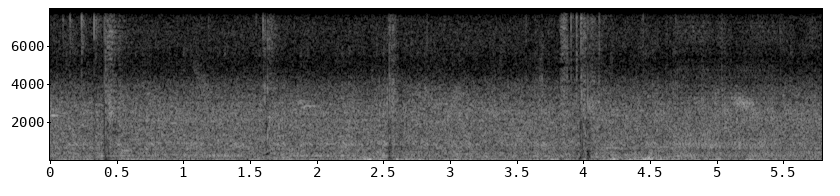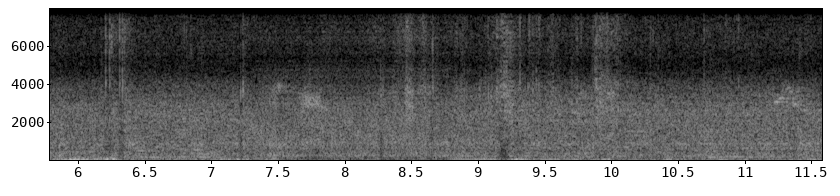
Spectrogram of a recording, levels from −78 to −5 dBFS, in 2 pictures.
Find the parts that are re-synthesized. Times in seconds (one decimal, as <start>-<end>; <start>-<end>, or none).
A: 4.7-5.5; 7.3-8.8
